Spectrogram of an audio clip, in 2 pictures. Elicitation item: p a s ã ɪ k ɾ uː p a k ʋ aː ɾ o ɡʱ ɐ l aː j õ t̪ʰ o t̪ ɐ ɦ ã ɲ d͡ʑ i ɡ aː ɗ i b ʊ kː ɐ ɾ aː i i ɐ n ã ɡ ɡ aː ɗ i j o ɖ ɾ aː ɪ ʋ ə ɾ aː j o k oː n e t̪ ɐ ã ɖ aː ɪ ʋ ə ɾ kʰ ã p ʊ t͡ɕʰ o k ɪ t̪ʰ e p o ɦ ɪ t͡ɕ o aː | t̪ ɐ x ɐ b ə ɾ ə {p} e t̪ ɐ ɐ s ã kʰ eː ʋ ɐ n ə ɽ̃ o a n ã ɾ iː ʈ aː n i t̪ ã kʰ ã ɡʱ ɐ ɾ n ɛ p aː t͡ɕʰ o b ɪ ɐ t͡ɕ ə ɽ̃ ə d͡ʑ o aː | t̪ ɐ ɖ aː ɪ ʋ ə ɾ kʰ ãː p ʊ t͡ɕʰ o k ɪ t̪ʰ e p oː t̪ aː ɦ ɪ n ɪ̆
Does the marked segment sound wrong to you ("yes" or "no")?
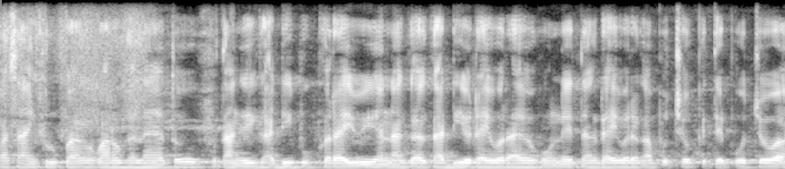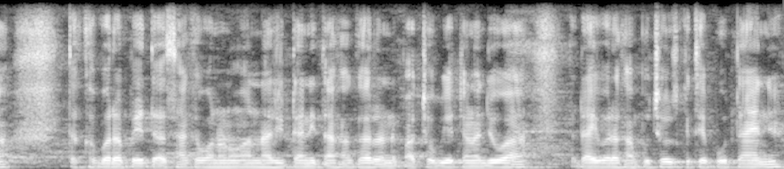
no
